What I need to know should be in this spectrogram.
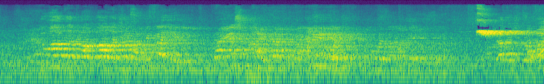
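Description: A crowd of young spectators chatters in a large echoing hall.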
